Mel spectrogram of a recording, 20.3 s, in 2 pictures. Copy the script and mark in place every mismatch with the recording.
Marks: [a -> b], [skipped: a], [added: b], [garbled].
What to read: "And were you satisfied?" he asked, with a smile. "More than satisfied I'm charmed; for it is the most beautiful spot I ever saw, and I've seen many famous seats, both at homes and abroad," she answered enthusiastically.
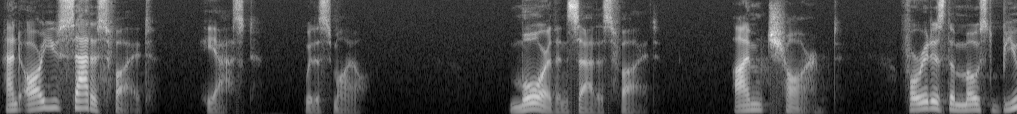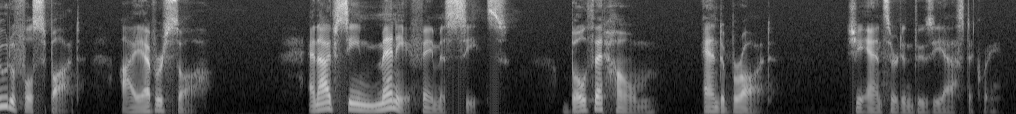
"And [were -> are] you satisfied?" he asked, with a smile. "More than satisfied I'm charmed; for it is the most beautiful spot I ever saw, and I've seen many famous seats, both at [homes -> home] and abroad," she answered enthusiastically.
